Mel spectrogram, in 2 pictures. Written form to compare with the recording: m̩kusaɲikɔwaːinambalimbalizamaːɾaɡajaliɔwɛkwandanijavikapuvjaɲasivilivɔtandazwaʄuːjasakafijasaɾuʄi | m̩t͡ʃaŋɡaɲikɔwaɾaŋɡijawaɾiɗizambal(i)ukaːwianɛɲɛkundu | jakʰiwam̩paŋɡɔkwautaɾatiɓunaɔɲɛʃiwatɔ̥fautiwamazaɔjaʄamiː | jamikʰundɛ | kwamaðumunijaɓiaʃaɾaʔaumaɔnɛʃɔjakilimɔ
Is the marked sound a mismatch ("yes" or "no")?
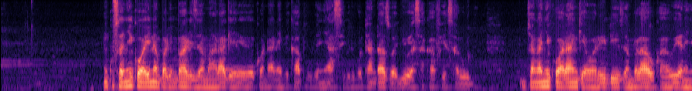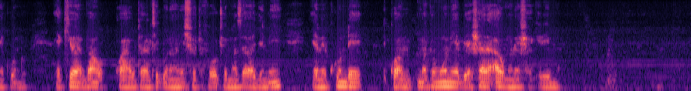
yes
